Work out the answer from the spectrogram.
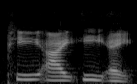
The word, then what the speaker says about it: Pieh: Yes, and it's Pieh. Yep, but pronounced like 3.1.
